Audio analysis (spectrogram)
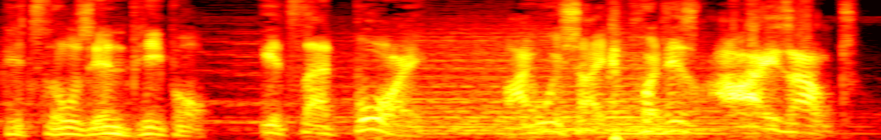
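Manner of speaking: bitter outburst, rising to a high cry; Pew's angry cry. A narrator's reading. Blind pirate blaming the inn people, angry cry. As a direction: build from grumble to vengeful cry. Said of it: "Pew cried".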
